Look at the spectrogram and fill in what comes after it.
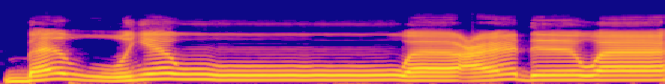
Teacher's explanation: Leburkanlah bunyi nun mati atau tanwin jika bertemu huruf mim, nun, waw ataupun huruf ya. Dileburkan disertai dengung selama 2 harokat. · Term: idgham biguna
